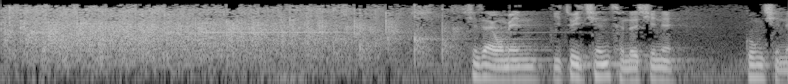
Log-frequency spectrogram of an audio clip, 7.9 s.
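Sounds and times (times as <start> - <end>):
audience applause: 0.0 - 4.6
speech: 4.7 - 7.8.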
